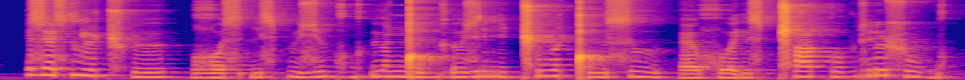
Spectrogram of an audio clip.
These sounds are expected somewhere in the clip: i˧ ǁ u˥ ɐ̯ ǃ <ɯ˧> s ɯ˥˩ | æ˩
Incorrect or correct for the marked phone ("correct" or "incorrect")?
incorrect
